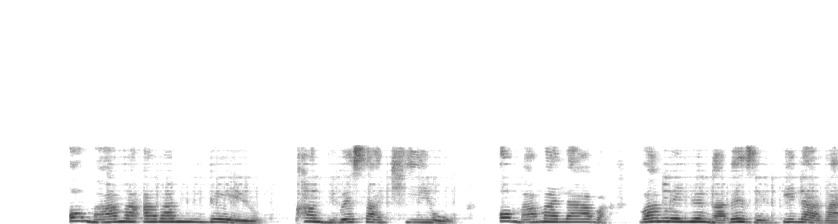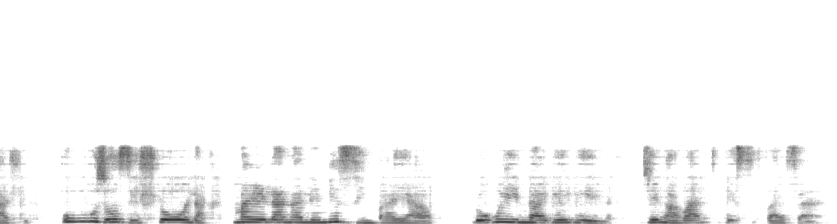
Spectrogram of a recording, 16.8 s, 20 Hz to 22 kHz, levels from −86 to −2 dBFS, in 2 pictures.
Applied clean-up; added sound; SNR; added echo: neural mask model DeepFilterNet 3.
